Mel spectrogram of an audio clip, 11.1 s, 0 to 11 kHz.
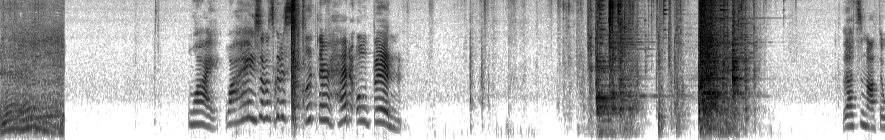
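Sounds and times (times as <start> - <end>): wooden beam scraping and clattering: 5.9 - 9.6
heavy beam thudding on ground: 7.3 - 9.6.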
